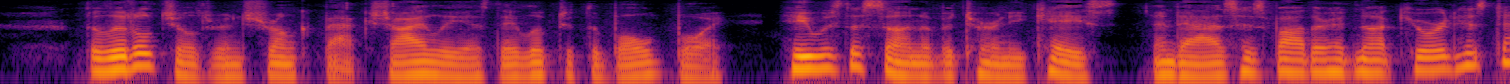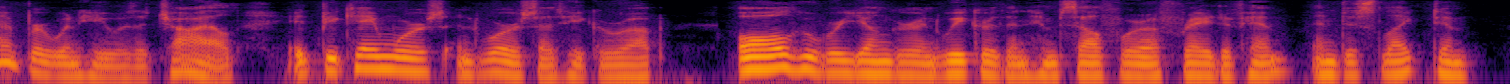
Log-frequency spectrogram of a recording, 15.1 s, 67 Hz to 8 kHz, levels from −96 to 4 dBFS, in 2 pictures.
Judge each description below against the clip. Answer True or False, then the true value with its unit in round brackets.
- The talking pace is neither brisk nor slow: False (230 wpm)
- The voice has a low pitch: True (115 Hz)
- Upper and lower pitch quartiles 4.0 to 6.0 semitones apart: True (4.3 semitones)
